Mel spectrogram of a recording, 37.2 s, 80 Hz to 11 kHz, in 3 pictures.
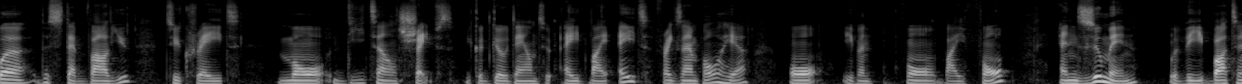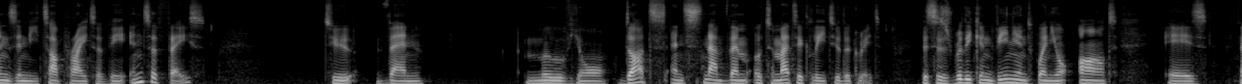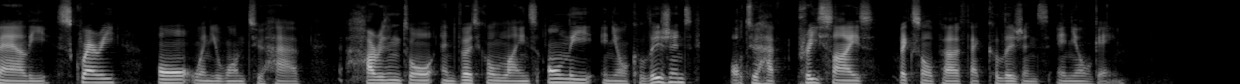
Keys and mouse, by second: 5.2 8, 5.4 Tab, 5.6 8, 5.9 Return, 8.0 click, 8.8 4, 9.1 Tab, 9.5 4, 9.9 Return, 13.7 click, 14.3 click, 14.9-15.5 middle drag, 17.8 click, 33.3 click, 33.9-35.3 typing, 37.1 click.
